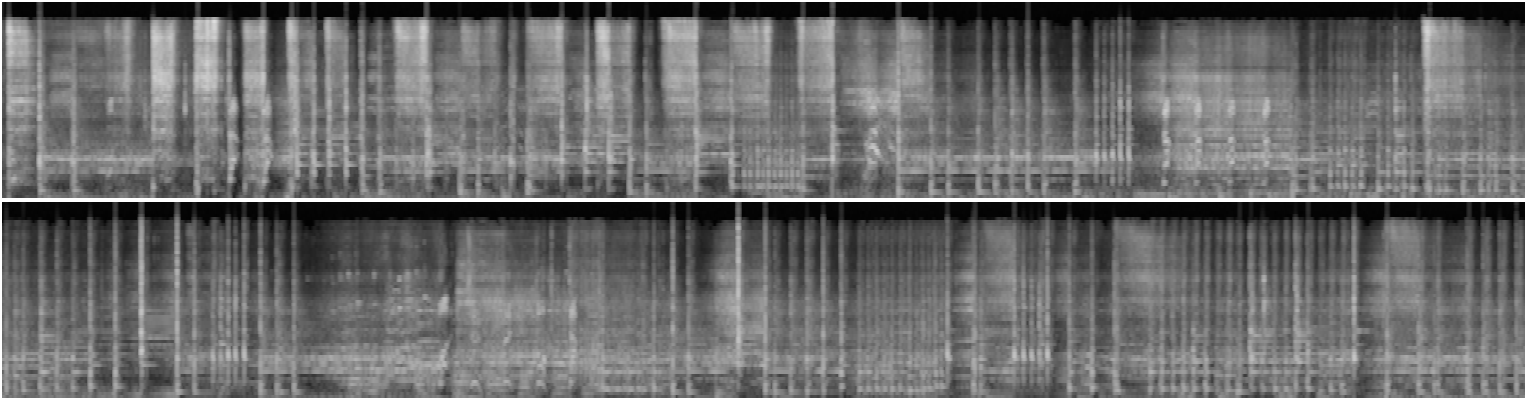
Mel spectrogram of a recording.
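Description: Marching tenor drums (quints: four pitched drums and a small shot drum with Remo heads) played with sticks in fast, rhythmic patterns moving across the drums, each drum ringing at its own pitch. The rest of the drumline, snare drums among them, plays along.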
